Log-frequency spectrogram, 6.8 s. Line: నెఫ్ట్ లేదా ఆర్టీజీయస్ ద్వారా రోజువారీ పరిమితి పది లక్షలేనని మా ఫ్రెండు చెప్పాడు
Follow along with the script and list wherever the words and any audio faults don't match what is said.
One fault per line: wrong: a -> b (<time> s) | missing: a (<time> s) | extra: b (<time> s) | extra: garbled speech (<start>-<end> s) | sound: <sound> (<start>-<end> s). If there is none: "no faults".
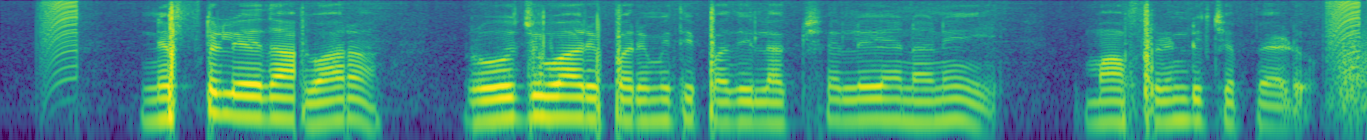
missing: ఆర్టీజీయస్ (1.4 s)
